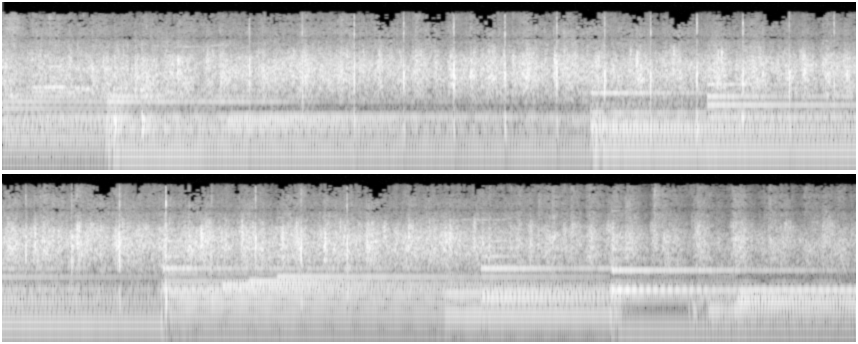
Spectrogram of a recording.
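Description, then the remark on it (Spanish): A crowd at a church service claps steadily and continuously throughout, a dense rain of hand claps layered over sustained organ-like keyboard chords that shift every few seconds. “para él, el aplauso para él.”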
